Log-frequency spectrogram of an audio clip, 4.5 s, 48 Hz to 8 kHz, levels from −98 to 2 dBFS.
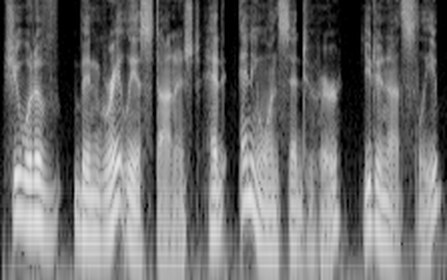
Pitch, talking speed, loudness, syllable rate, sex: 110 Hz, 215 wpm, -20 LUFS, 5.7 syllables/s, male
